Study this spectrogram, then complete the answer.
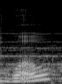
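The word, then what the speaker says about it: を: That middle character where it says wo, you might hear that pronounced like as O instead. It's kind of like a in between both wo and o.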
